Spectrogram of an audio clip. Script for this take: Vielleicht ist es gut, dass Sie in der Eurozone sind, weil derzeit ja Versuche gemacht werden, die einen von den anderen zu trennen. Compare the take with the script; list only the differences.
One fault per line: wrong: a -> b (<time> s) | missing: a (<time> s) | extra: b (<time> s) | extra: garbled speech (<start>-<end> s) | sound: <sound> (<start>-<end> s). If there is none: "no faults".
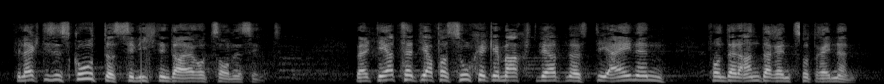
extra: nicht (1.4 s)
sound: dropout (8.0-8.0 s)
